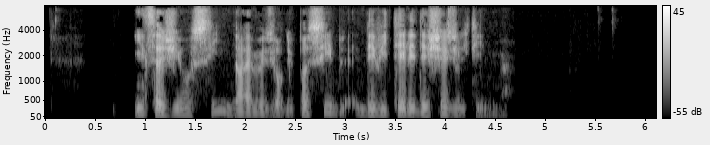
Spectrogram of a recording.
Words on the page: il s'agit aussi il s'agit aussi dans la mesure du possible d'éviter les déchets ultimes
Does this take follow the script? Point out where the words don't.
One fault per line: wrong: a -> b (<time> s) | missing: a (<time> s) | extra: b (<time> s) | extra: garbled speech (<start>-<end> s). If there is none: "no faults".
missing: il s'agit aussi (1.8 s)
